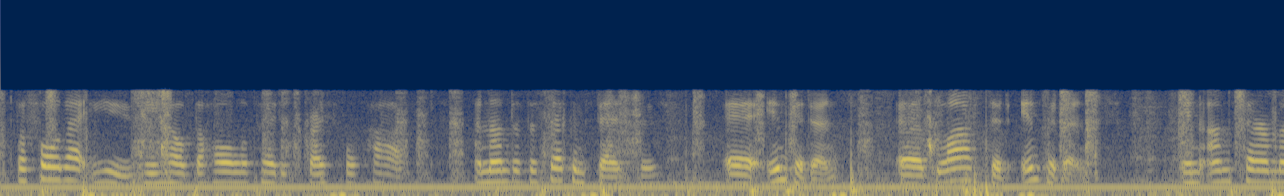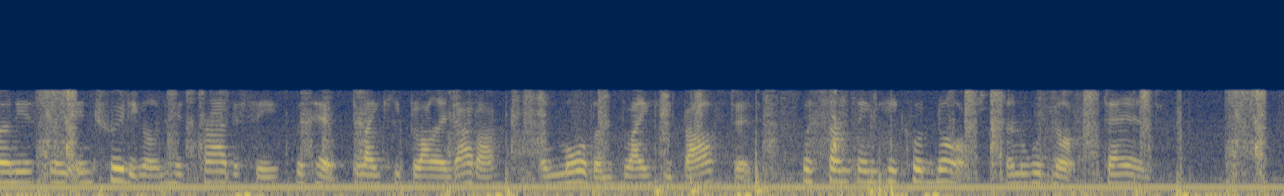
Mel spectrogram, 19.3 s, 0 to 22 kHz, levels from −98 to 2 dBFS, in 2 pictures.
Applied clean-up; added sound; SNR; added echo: none; Writing; 2 dB; none.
